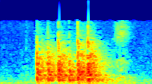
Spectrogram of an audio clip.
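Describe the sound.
Knocking on a door: a quick run of several firm, hollow raps in a row, then a short fading tail.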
